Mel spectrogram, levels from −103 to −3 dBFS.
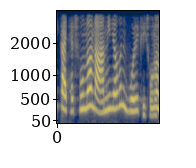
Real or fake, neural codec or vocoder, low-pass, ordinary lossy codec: fake; codec, 16 kHz, 0.5 kbps, X-Codec, HuBERT features, trained on LibriSpeech; 3.6 kHz; none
